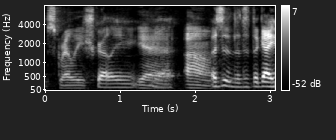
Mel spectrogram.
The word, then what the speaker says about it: Shkreli: I can't pronounce his last name. Shkreli.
